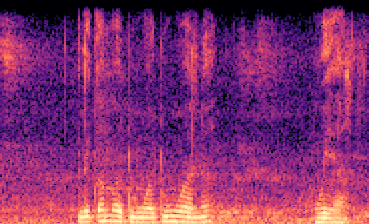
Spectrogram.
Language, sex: Southern Sotho, female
